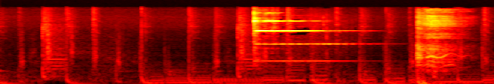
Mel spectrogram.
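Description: A quiz contestant rings a small tabletop bell during a word game, one bright ding rising over a busy room of shuffling and murmuring, with another sharp clatter soon after.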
